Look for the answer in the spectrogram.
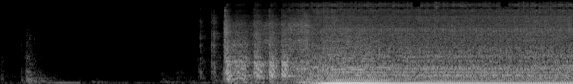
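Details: Fully cold start of an accident-damaged BMW 528i brought from America: it cranks briefly, catches and settles into a steady high cold idle that then comes down, with no knocks, ticks or strange noises. The owner had worried about the chain or bearings.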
